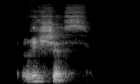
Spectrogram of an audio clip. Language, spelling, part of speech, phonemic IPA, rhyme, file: French, richesse, noun, /ʁi.ʃɛs/, -ɛs, LL-Q150 (fra)-richesse.wav
- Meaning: 1. wealth 2. richness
